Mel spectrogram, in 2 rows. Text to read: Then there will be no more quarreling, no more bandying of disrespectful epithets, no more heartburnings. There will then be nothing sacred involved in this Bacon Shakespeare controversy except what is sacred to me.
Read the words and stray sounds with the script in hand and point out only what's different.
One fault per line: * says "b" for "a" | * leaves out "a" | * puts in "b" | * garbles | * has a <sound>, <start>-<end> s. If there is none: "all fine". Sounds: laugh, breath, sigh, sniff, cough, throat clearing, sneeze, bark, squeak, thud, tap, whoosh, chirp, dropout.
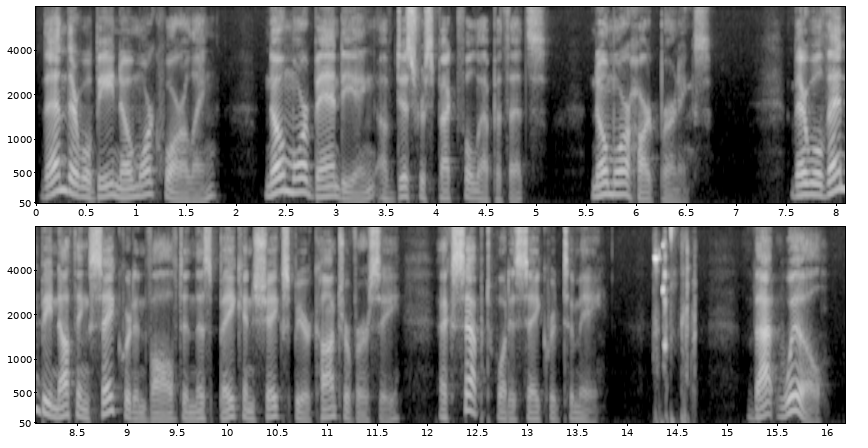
* has a squeak, 14.3-14.7 s
* puts in "That will"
